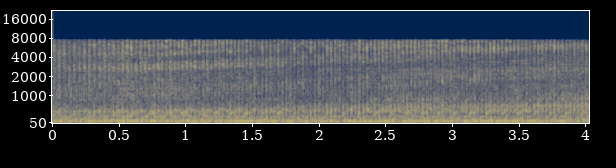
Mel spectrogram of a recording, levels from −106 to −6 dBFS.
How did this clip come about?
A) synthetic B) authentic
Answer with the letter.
A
